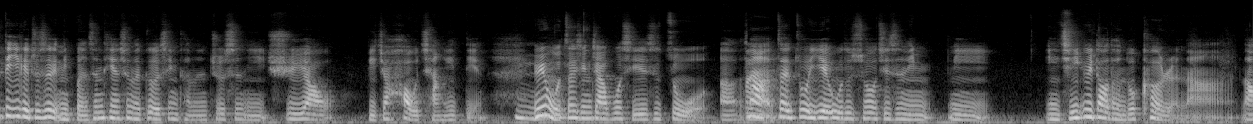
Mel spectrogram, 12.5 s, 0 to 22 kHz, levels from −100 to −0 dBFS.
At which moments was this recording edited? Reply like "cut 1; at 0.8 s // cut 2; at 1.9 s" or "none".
cut 1; at 7.5 s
